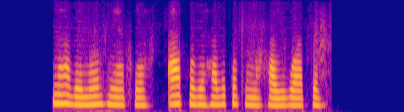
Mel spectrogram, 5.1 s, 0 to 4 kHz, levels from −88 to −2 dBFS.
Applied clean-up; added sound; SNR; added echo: neural separator model SepFormer WHAMR!.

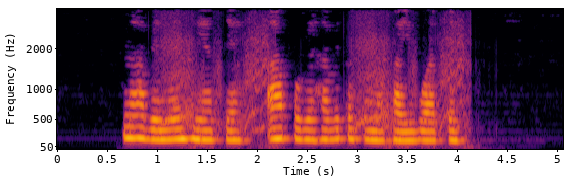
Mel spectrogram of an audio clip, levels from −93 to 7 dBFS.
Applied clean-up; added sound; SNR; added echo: none; Zipper (clothing); 17 dB; reverberation time 0.2 s.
